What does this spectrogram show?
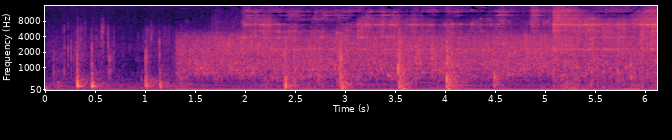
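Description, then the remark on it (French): Keys on a keyring attached to a belt jingle and a lock clicks in a few sharp metallic clacks as a door off a dark corridor is unlocked, then a steady hiss of room noise follows with scattered clunks as the door is pushed open. “Et va ouvrir une porte.”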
